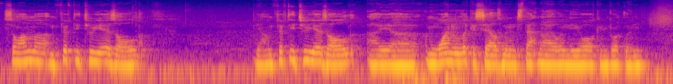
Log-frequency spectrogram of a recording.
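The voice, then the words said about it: New York accent. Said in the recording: “love that accent, New York.”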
